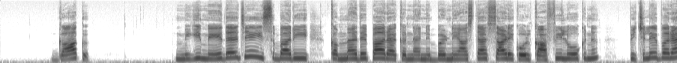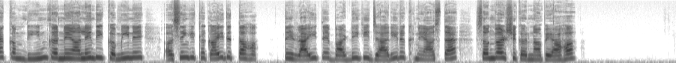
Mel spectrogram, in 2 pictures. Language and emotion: Dogri, fearful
